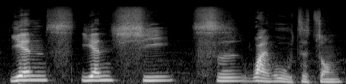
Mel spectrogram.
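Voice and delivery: slow, careful recitation of the Chinese; reading the Chinese line. Shown as a demonstration. Teacher reciting the text to students, slow and careful. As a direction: read the classical line out slowly, word by word. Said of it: "Now here comes the second".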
